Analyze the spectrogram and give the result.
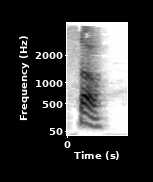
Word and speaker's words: Seo: Oh, believe it or not, it's spelled S-E-O. It's pronounced so.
